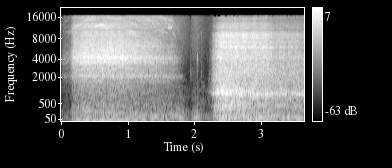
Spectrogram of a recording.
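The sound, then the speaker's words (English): A person draws a deep breath: two long, loud rushes of breath noise separated by a brief pause, with no talking. “we can take in a breath right now,”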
